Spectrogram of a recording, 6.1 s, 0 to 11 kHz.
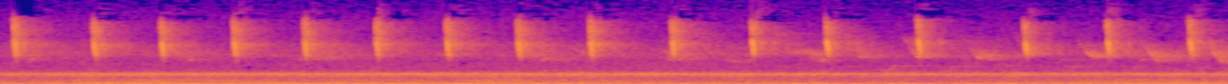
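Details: Unbroken mid-pitched buzzing from 2021 periodical cicadas, out after 17 years. It is accompanied by a regular series of bright, falling bird chirps, about two or three per second, and low background rumble.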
